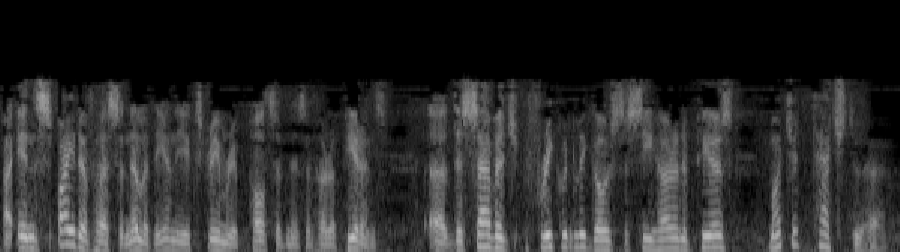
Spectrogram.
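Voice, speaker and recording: A man's voice: on the high side, lively intonation, moderate pace, husky. A man playing a vain, mocking, socially anxious character in an old-time radio drama, with a fussy, theatrical manner. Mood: pompous, reporting. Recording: dull, lo-fi old radio recording.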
